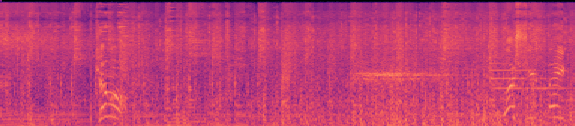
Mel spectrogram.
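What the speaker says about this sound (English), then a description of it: "Get on your horse, boy!" Horses in the video game Red Dead Redemption, with hoofbeats clip-clopping steadily and a couple of whinnies rising over them, set against game music and voices talking.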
